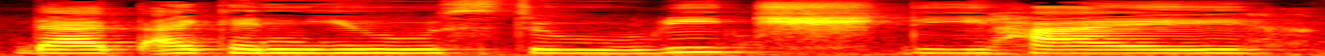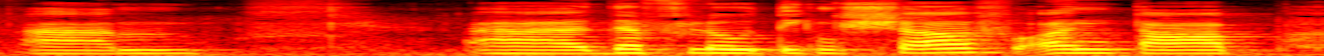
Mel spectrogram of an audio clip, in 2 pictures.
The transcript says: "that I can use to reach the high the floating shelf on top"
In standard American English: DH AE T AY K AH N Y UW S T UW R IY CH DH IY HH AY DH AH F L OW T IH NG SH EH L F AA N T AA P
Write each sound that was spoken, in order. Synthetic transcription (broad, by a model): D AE T AY K AH N Y UW S T UW R IY CH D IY HH AY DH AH F L OW T IH NG SH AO F AA N T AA P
